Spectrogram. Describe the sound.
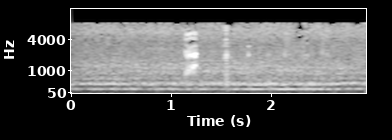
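Bees buzzing as a sound effect: a steady, continuous droning hum with a low tonal core, holding at an even level throughout with no voices.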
